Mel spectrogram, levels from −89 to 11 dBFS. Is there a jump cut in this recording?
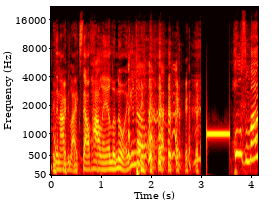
yes; 1 cut; at 3.2 s

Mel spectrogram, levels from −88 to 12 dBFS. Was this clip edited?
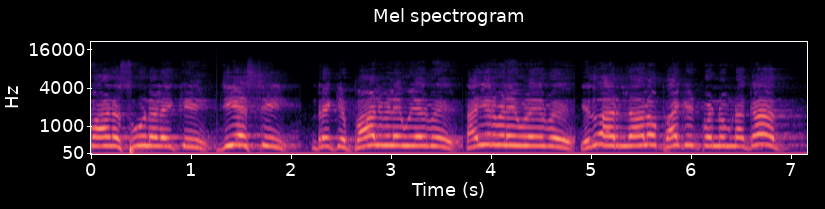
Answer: yes; 4 cuts; at 1.2 s, 2.1 s, 3.7 s, 4.9 s

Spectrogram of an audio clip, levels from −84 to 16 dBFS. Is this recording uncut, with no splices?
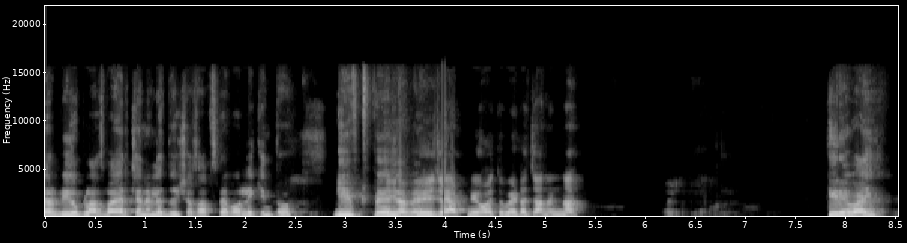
no; 1 cut; at 4.0 s

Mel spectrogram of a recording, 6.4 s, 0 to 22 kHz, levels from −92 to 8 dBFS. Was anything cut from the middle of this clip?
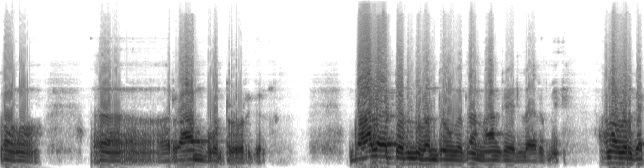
no; 0 cuts

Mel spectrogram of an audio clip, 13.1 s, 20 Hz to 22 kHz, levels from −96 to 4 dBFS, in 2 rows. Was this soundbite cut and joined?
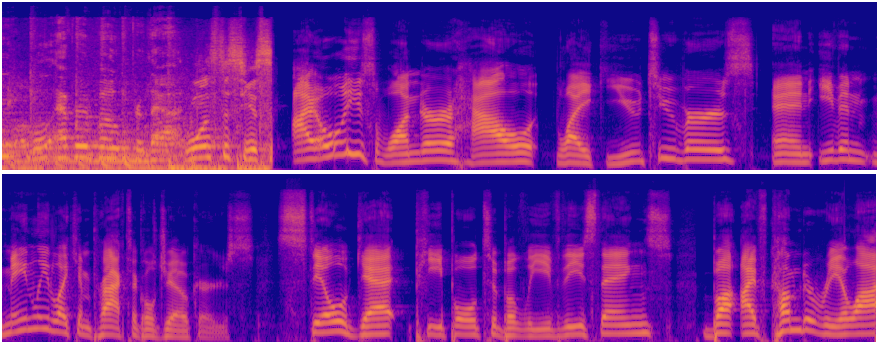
yes; 1 cut; at 9.0 s

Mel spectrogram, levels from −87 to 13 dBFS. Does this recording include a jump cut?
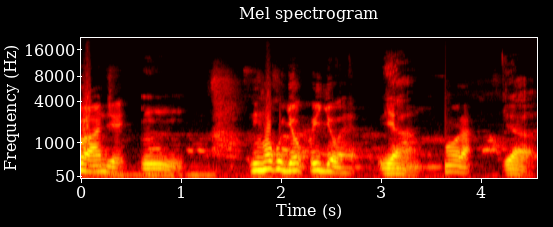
yes; 1 cut; at 3.6 s

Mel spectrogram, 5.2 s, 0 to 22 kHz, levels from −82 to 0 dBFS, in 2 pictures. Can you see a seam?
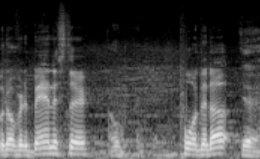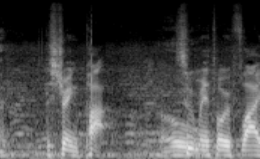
no; 0 cuts

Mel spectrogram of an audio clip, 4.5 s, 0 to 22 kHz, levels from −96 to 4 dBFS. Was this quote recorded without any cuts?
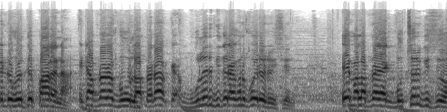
no; 1 cut; at 3.2 s

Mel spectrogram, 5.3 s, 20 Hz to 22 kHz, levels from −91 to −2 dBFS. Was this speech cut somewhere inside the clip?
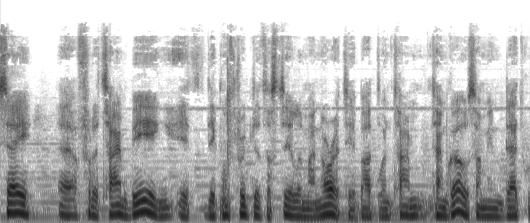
yes; 1 cut; at 3.8 s

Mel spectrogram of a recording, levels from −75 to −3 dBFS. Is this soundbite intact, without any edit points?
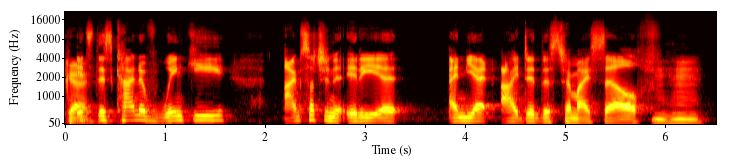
yes; 0 cuts

